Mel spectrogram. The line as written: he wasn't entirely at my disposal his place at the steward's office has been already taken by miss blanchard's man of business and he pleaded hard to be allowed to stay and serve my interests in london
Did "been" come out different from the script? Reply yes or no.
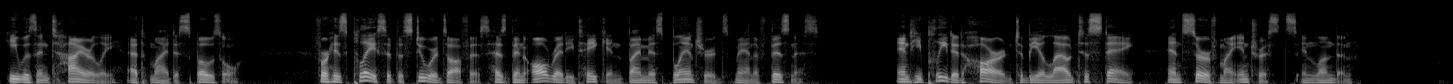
no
